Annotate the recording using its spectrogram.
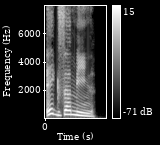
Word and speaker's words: examen: L'orthophonie, exemple, on écrit « paon » mais on prononce « pan », « pein » on écrit « examen » mais on prononce « examine », « e-g-z-a-m-e ».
